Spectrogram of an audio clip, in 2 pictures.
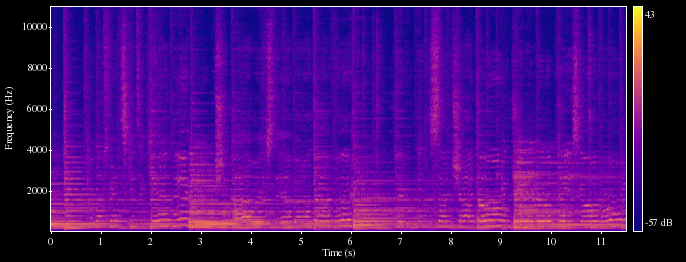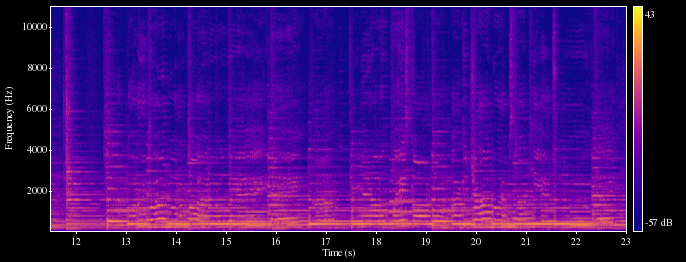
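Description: A pop song played on strummed acoustic guitar and a Roland RD-300NX digital stage piano, with young male voices singing the melody over the chords.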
